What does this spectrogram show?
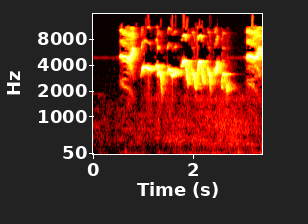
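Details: Oriental magpie-robin lure song, used to call wild birds and spur morning singing: a half-second silence, then bright, sweet, fast-changing whistled phrases with buzzy twitters that run almost unbroken for about two and a half seconds, then resume at the end.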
